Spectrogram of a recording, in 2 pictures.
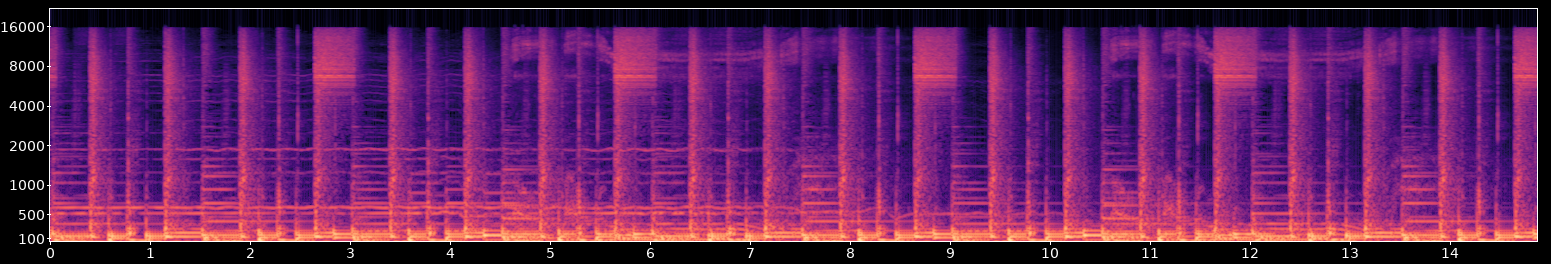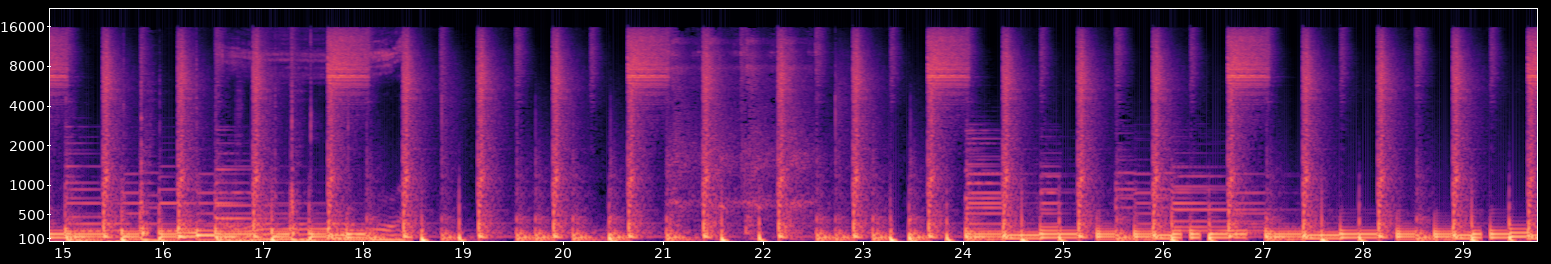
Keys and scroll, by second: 0.4 space, 6.5 e, 16.7 space.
